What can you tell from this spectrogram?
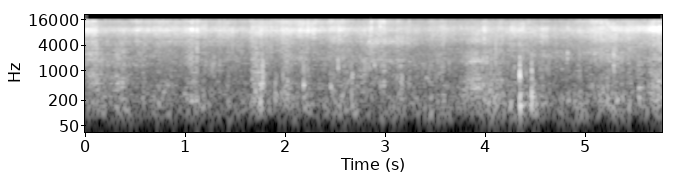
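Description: Rustling and crunching of dry grass under hooves and footsteps as a herd of cattle and buffalo moves through, scattered short clicks over a steady high hiss.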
